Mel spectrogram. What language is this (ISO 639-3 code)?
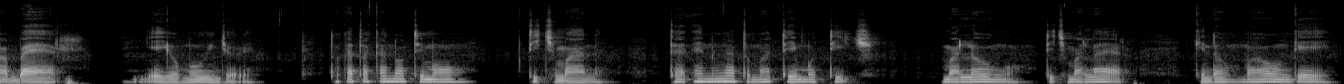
luo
